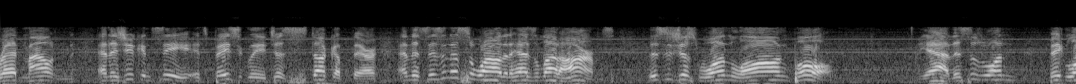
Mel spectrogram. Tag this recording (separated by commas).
Speech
